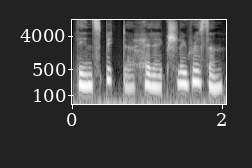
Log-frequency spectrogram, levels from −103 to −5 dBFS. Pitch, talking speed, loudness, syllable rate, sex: 195 Hz, 145 wpm, -15 LUFS, 4.9 syllables/s, female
